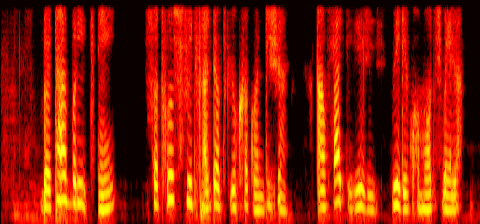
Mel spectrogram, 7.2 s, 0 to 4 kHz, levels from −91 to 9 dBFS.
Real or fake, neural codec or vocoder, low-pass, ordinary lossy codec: fake; codec, 16 kHz in and 24 kHz out, 0.6 kbps, FireRedTTS-2 codec; 3.6 kHz; none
